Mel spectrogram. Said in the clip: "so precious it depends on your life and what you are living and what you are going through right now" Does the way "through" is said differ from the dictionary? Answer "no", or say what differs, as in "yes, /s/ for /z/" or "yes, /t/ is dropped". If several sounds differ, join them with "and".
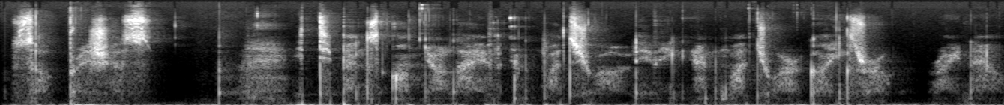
no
